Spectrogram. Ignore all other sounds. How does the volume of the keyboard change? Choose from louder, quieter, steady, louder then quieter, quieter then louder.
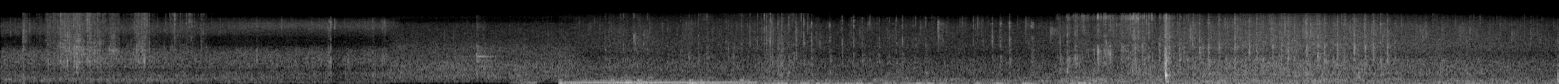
louder.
